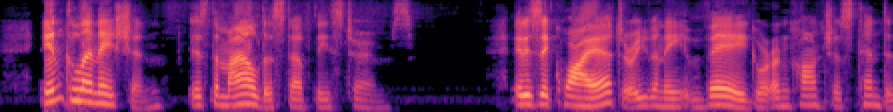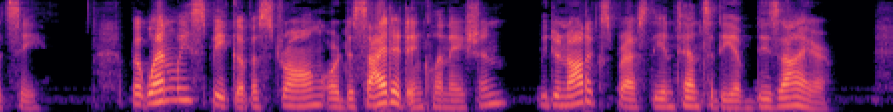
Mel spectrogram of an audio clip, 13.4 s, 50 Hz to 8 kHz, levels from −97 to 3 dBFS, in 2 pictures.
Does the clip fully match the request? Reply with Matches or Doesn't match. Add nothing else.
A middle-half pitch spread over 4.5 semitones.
Matches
